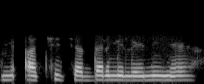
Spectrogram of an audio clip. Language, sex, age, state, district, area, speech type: Hindi, female, 45-60, Uttar Pradesh, Pratapgarh, rural, conversation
